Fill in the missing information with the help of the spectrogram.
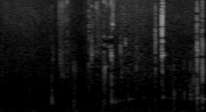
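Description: Someone sips water, making a short series of quiet, wet slurping and mouth clicks scattered over about two seconds, with no talking.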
